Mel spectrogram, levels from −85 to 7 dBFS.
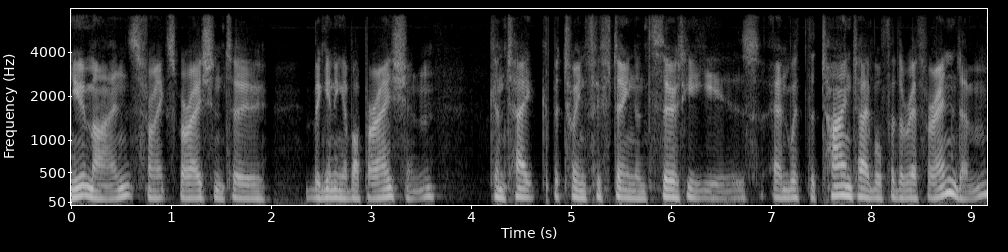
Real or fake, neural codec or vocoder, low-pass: real; none; 7.2 kHz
